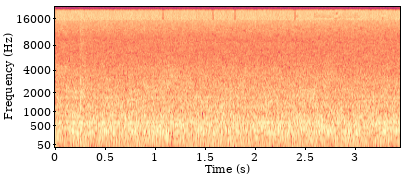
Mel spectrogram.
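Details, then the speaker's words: CEC-made 36-inch white and polished brass spinner ceiling fan on low speed: soft, steady hiss of air with no grinding, ticking or rumble, and quiet bearings despite the filth. No wobble on low. Normal running. "Fan is really quiet too. The bearings aren't noisy at all, which is surprising considering how filthy it was."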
